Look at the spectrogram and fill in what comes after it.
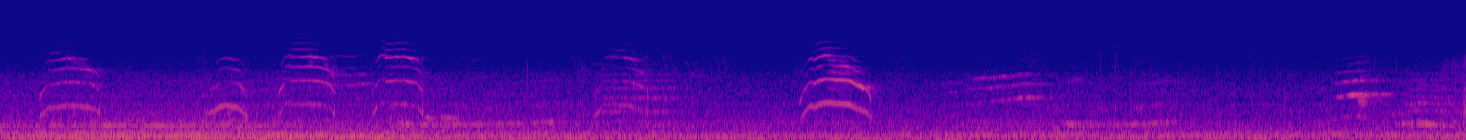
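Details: Tiny bottle-fed foster kittens clamour for milk, attacking and biting the foster carer. Loud rising-and-falling meows arrive in quick bursts, with softer, thinner mews later, all over a constant low background hum.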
